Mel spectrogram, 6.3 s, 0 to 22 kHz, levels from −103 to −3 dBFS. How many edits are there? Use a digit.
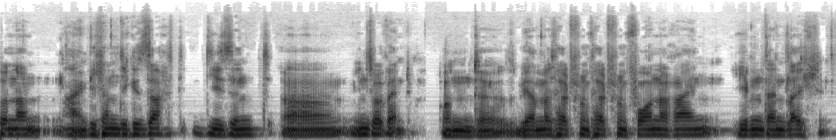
2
